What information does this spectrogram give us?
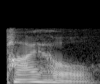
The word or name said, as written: piehole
